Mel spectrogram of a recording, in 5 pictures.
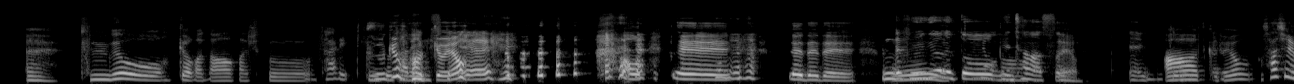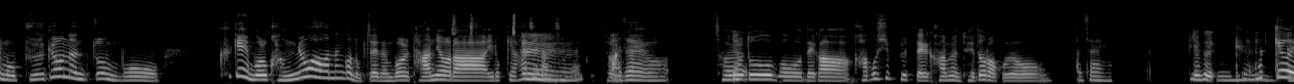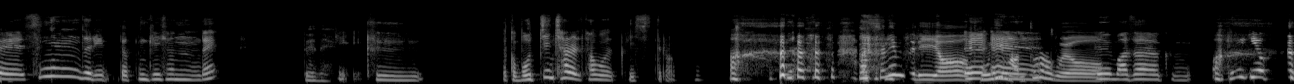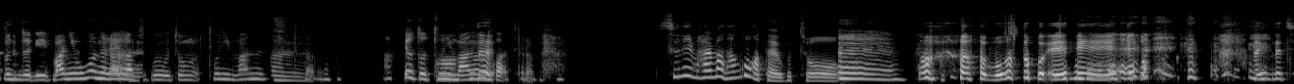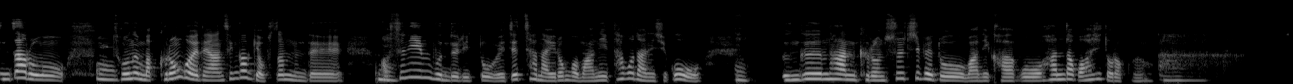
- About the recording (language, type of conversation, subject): Korean, unstructured, 종교 때문에 가족이나 친구와 다툰 적이 있나요?
- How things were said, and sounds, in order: laughing while speaking: "불교 학교요?"; laugh; unintelligible speech; laughing while speaking: "예"; laugh; other background noise; tapping; laugh; laugh; laughing while speaking: "같더라고요"; laugh; laughing while speaking: "뭐가 또 예예, 예에요?"; laugh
